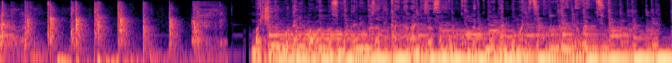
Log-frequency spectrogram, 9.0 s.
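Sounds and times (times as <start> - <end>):
audience clapping in unison for the children: 0.0 - 2.9
speech: 3.4 - 8.8.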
